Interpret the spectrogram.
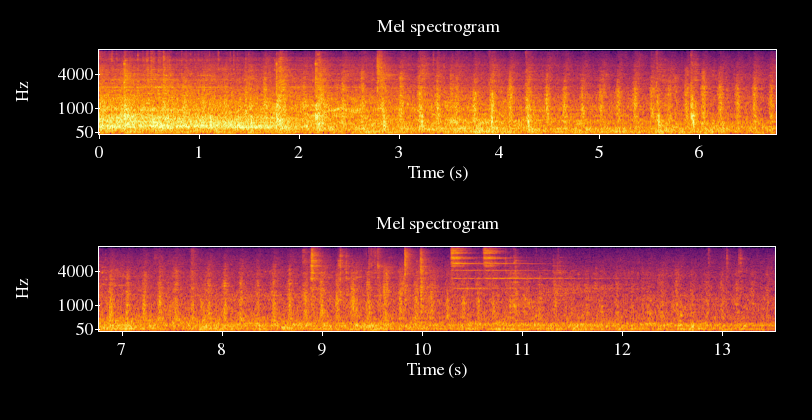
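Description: Narrow-gauge train passing and moving away, loud at first and fading steadily, its wheels clicking rhythmically over the rail joints. A brief high-pitched tone sounds about ten seconds in.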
